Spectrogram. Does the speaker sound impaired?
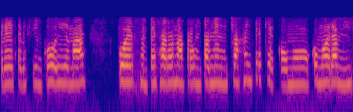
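Yes: hearing loss with cochlear implants; bilateral cochlear implants, needed daily including racing; early unadapted karting helmet meant hearing nothing; wears cochlear implants, needed daily and for racing.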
